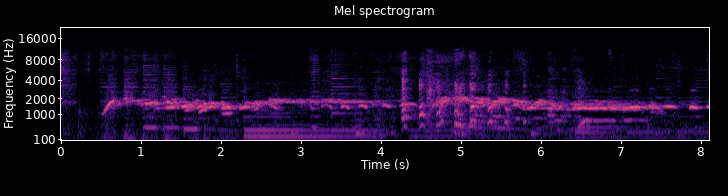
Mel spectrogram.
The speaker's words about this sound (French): Et là, je vais vous redemander de siffler encore.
